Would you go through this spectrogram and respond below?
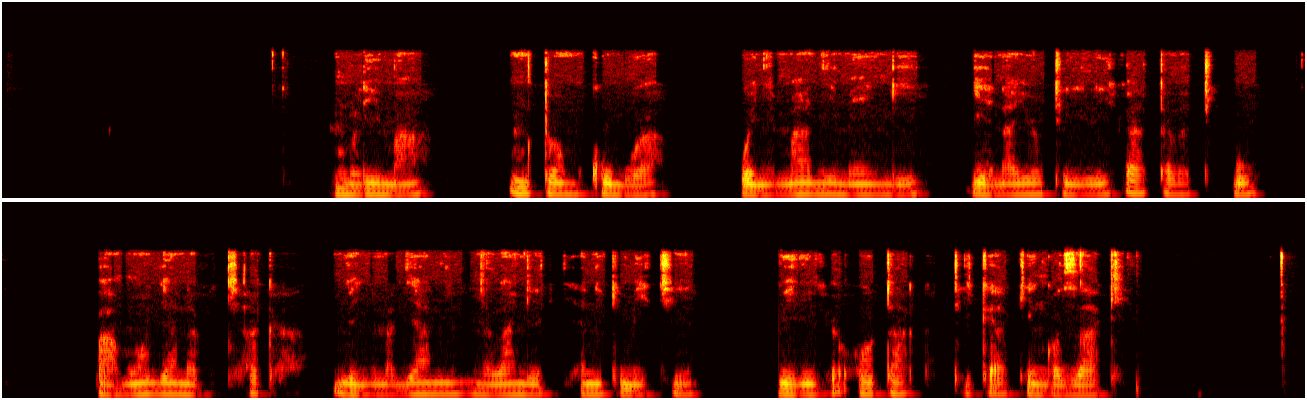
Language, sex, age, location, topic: Swahili, male, 25-35, Dar es Salaam, agriculture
